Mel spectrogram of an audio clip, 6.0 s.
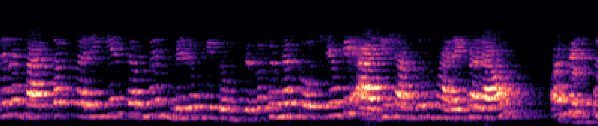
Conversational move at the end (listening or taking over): listening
